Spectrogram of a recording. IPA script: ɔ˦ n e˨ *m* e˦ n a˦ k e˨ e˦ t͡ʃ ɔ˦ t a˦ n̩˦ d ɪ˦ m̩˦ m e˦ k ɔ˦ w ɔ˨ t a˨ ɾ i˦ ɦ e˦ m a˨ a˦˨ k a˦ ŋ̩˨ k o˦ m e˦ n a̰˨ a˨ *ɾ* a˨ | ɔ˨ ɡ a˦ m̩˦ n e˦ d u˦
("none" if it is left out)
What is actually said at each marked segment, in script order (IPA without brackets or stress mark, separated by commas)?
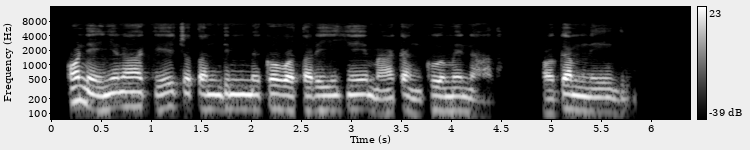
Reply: ɲ, l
